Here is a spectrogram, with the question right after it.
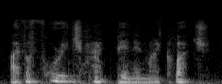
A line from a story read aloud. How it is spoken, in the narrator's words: she whispered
